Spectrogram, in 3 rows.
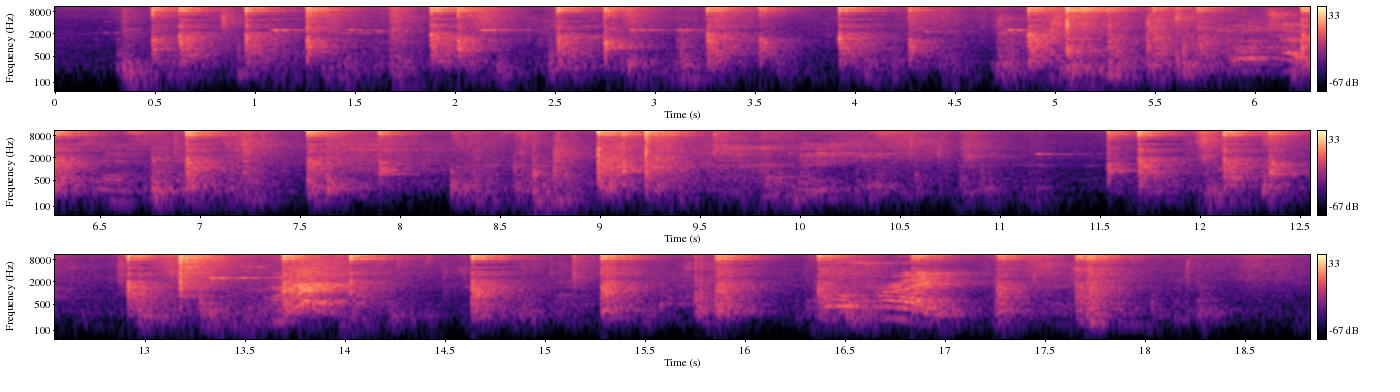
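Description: Table tennis rally on a Cornilleau 740 table: the ball clicks back and forth off the bats and the table top in a quick, even rhythm. A brief pause comes about eleven seconds in, then another rally follows.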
